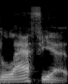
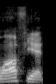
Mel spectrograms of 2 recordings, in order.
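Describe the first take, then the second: First: The first syllable sounds like 'laugh'. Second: The first syllable does not sound like 'laugh'. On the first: This is how the town's own residents say it. "like Laffy Taffy" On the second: This is how locals outside the town say it. "we call them Lafayette"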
